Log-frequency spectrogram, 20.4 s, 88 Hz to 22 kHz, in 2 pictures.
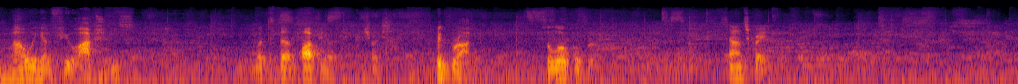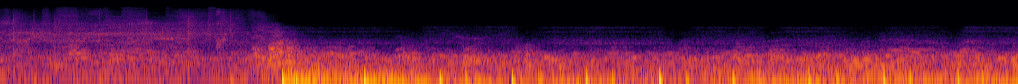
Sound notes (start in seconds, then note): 8.5 patrons chattering; 12.9 distorted and muffled chatter over panting breaths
